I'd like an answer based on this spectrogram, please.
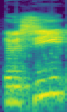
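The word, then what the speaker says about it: receipt: रिसीप्ट क्या होता है रिसीप्ट है प आपको नहीं बोलना था लेकिन धड़लंग से 99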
